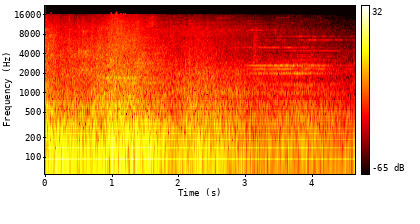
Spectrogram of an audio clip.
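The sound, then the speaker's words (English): Enemies exploding in a video game make a loud, broad rumbling roar that swells early and then slowly thins and fades over several seconds, with faint thin tones appearing toward the end. “Kill all these guys. Ah! What the heck? Be careful, they do explode.”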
